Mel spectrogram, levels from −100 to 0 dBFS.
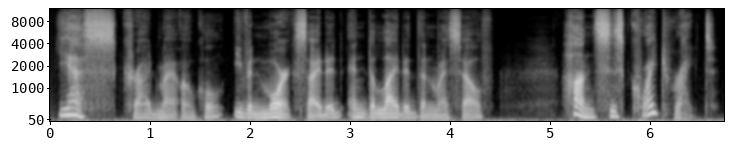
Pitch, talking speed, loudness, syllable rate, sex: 120 Hz, 135 wpm, -22 LUFS, 4.1 syllables/s, male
